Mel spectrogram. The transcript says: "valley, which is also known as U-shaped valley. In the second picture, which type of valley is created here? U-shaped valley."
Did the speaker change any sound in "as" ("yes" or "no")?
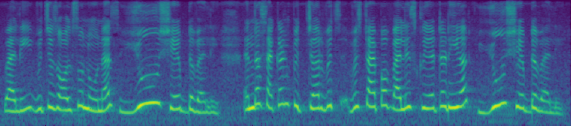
no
